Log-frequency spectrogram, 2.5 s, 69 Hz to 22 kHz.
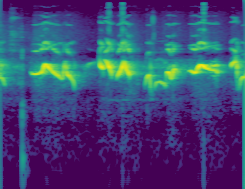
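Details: A male Rose-breasted Grosbeak along the Nashua River, Nashua, New Hampshire, in July 2012 sings rich, sweet, warbled phrases that rise and fall in quick succession, like a hurried robin ("robin on steroids").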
